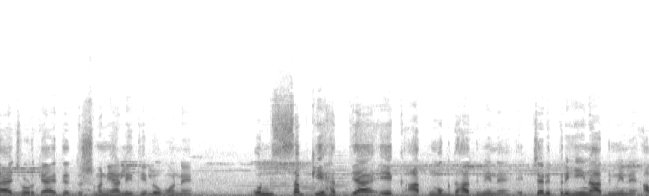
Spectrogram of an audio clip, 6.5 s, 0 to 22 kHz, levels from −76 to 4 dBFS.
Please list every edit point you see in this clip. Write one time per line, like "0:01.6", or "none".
none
